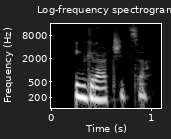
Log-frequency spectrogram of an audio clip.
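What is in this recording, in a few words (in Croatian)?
"igracica", Hrvatski; mreznik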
